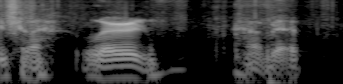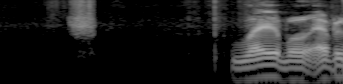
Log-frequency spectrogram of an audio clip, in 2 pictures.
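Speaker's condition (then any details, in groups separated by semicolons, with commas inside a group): Tongue cancer surgery, tongue graft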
